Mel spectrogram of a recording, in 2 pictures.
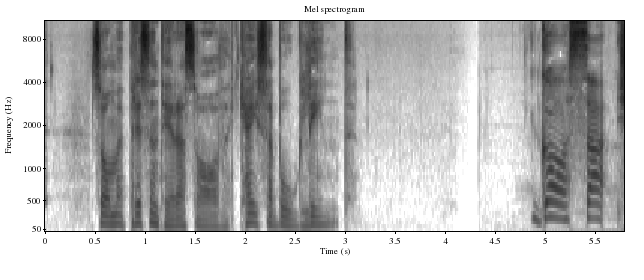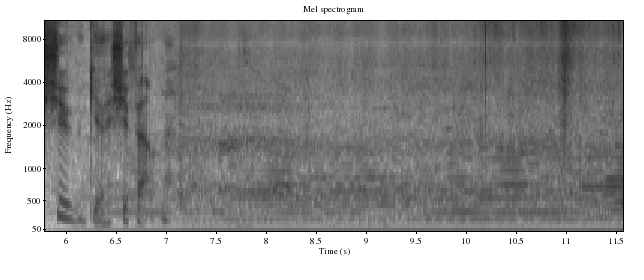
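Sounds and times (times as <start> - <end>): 
speech: 0.5 - 3.2, 4.8 - 7.3
indistinct noise: 5.6 - 11.5
military drone propeller buzzing overhead: 5.6 - 11.5.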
